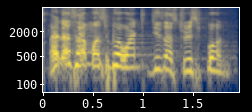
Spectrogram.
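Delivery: usual speaking voice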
